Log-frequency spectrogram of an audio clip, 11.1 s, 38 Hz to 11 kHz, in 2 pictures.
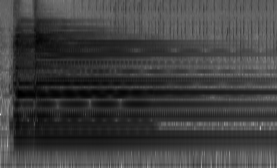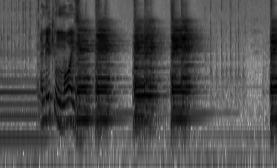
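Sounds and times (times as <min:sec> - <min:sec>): electric guitar chord ringing: 0:00.0 - 0:09.7.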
